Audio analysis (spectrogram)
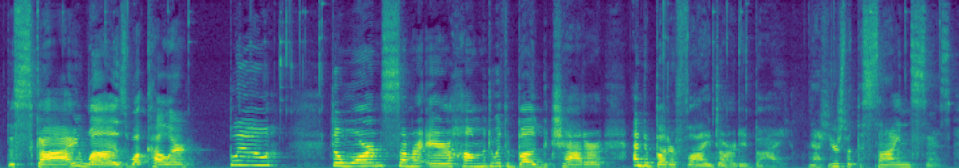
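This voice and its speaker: A woman hosting an interactive musical storytime for children, talking in an animated, encouraging and playful way. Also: a little high. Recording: clear background noise.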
